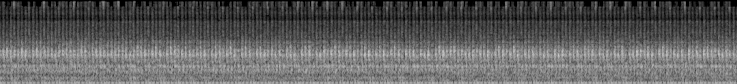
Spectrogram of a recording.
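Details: Peugeot XD2 diesel engine at idle with steady clatter and a slightly uneven, lumpy beat; owner suspects a misfire, and the injectors were then removed, tested and adjusted. Cause unconfirmed.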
